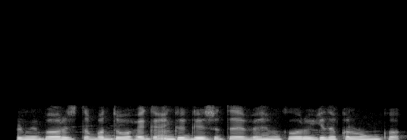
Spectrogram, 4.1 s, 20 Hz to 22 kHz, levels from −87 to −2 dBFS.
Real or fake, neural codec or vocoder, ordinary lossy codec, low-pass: fake; vocoder, 24 kHz, 100 mel bands, Vocos; none; 5.4 kHz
